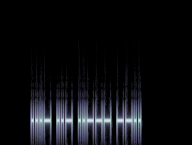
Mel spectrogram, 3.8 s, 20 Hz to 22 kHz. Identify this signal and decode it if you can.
Morse code, heard as a keyed tone, about 28 wpm, 700 Hz. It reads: VU2Z
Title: DXCC-100 Call Signs - 4 Characters - 28wpm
